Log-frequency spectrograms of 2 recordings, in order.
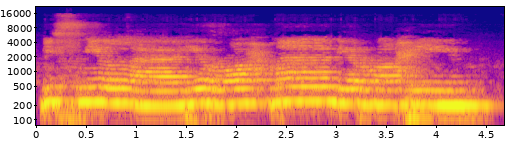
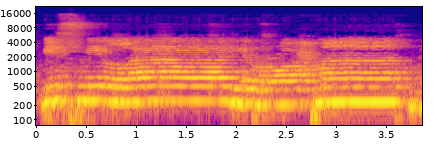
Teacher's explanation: Itu Bismillahirrahmanirrahim itu cuma 2 harokat, nggak boleh kita lebih-lebihkan jadi panjang banget, nggak. Jadi cukup aja Bismillahirrahmanirrahim.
